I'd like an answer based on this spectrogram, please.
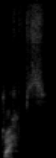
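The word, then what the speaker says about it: draughts: checkers checkers isn't called checkers either it's called drafts you know like draft beer how do you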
